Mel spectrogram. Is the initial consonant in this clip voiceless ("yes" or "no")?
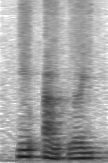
no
